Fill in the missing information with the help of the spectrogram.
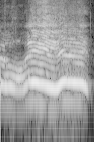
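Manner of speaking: high, loud playful calls; imitating excited toddler. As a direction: cheer like a little boy suddenly fine. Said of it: "and you're".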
